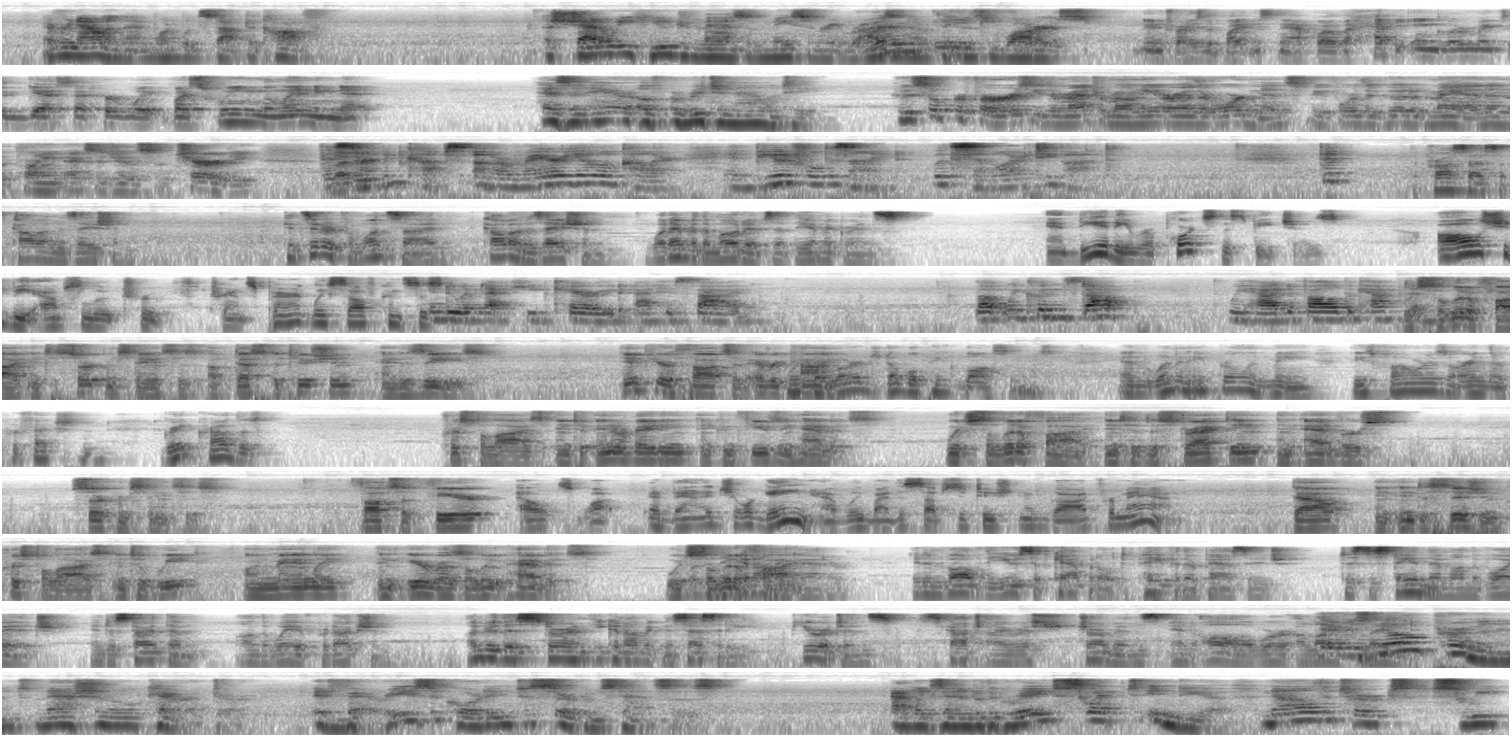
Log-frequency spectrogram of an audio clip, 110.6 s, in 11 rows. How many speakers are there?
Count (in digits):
10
